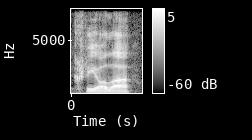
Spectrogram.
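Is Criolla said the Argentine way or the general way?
general. It is said the general, non-Argentine way.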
